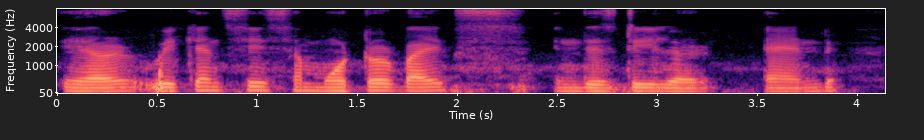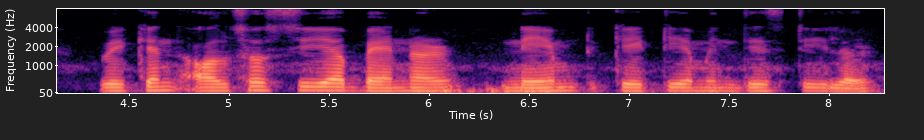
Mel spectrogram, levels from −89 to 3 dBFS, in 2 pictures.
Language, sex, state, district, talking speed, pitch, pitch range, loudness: English, male, Assam, Sonitpur, 160 wpm, 115 Hz, 110-125 Hz, -19 LUFS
